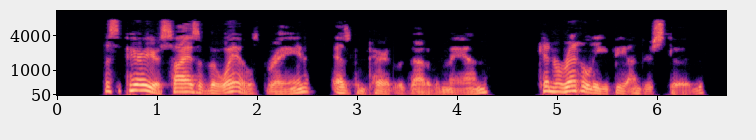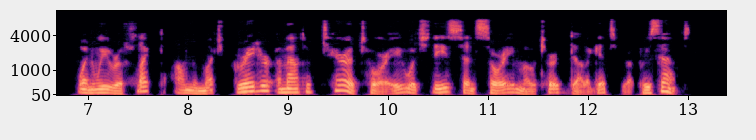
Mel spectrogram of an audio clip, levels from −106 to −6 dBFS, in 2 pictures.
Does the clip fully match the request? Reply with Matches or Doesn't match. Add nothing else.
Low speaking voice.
Matches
